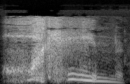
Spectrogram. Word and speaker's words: Joaquin: wrong he said Oh Joaquim Oh anybody with a silent J in the beginning of their name Joe Walker got a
